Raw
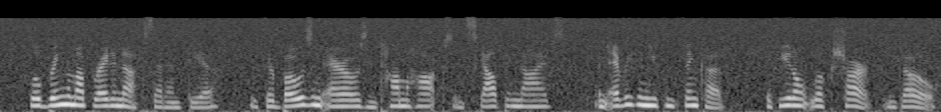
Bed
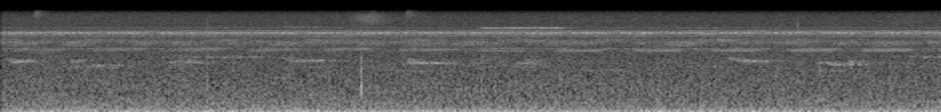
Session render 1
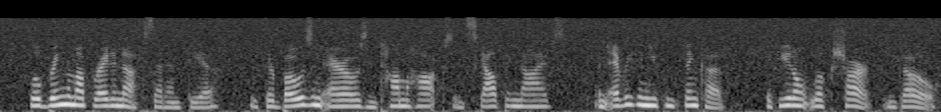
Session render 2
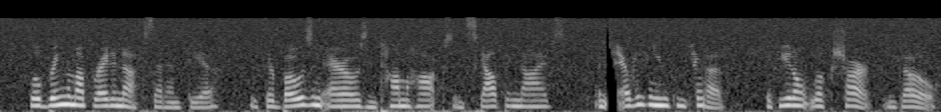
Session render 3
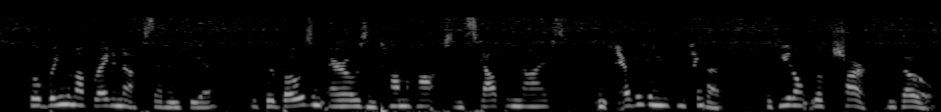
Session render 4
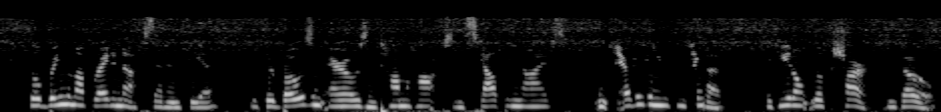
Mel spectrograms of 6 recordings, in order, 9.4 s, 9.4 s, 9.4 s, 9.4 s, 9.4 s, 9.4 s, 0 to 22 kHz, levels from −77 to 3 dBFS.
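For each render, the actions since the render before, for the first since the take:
broadband denoise 6 dB, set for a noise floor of −35 dBFS
0:03.41–0:04.88: low-shelf EQ 81 Hz +11.5 dB; 0:06.06–0:07.03: all-pass dispersion lows, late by 116 ms, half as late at 2,400 Hz
spectral dynamics exaggerated over time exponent 3; downward compressor 3 to 1, threshold −31 dBFS, peak gain reduction 16.5 dB
level +10 dB

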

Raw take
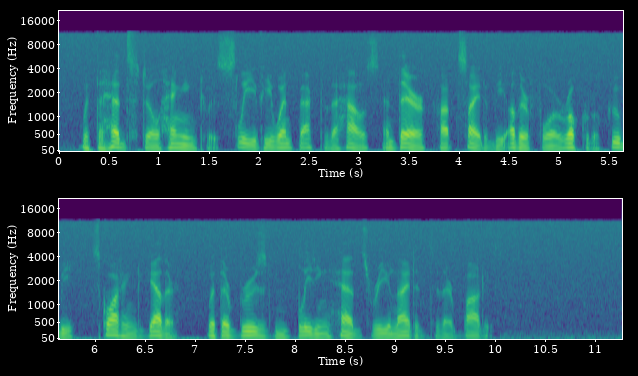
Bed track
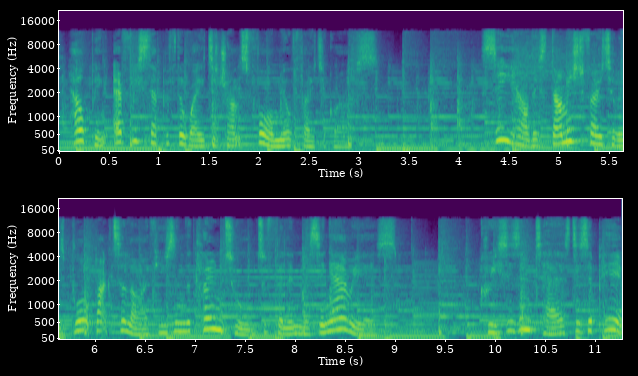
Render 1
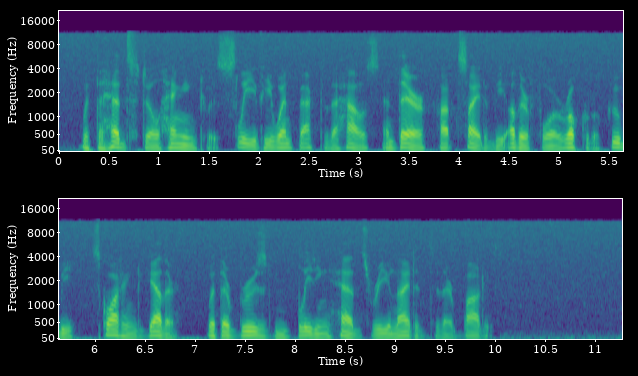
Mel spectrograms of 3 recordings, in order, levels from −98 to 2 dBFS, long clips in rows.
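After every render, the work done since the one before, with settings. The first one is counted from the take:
broadband denoise 6 dB, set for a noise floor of −42 dBFS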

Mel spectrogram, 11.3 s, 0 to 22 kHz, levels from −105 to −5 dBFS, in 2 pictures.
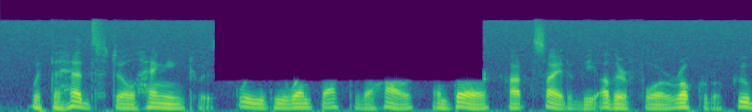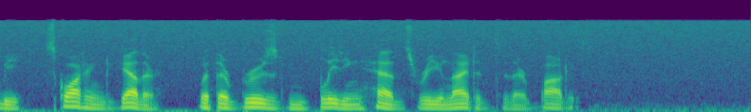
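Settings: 0:01.60–0:03.63: linear-phase brick-wall low-pass 1,100 Hz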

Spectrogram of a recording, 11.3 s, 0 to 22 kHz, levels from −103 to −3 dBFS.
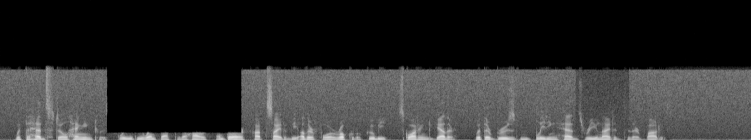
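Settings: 0:08.63–0:09.44: low-pass filter 2,200 Hz 6 dB per octave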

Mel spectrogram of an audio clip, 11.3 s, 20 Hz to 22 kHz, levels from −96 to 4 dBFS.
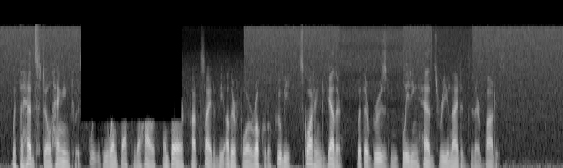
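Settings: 0:01.67–0:02.19: duck −20.5 dB, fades 0.25 s
0:03.48–0:04.87: high-frequency loss of the air 360 metres
0:06.78–0:08.05: loudspeaker in its box 130–9,600 Hz, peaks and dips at 180 Hz −5 dB, 1,700 Hz −7 dB, 3,400 Hz −6 dB, 7,000 Hz −6 dB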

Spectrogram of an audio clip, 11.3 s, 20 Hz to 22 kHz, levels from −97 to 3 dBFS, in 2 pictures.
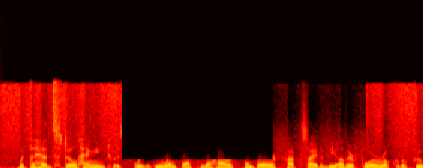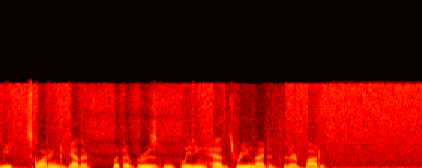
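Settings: downward compressor 4 to 1, threshold −24 dBFS, peak gain reduction 11 dB
brickwall limiter −22 dBFS, peak gain reduction 8.5 dB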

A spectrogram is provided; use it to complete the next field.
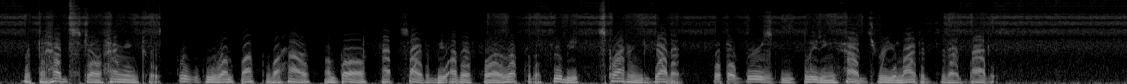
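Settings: lower of the sound and its delayed copy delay 0.42 ms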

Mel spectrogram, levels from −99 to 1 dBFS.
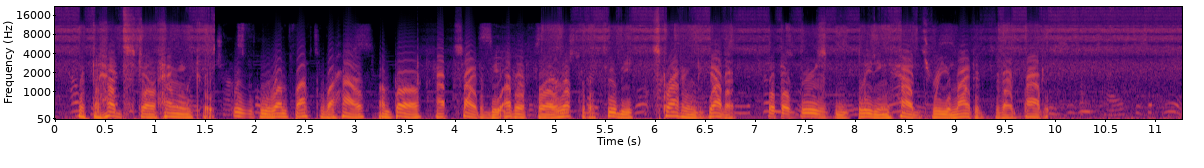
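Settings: mix in bed track −31.5 dB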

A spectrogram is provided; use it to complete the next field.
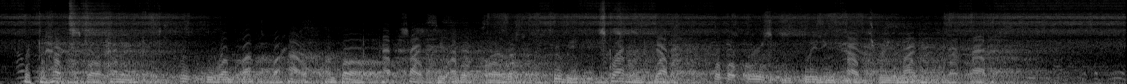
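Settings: echo with shifted repeats 161 ms, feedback 59%, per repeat −45 Hz, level −9 dB
dense smooth reverb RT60 2 s, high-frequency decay 1×, pre-delay 100 ms, DRR 3 dB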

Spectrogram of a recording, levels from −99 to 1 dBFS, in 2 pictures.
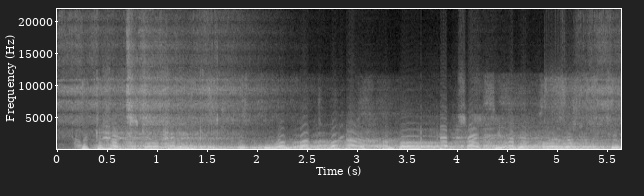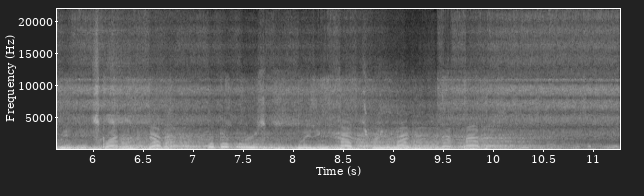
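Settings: level +9 dB

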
